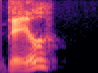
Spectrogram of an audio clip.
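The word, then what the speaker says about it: Bayer: Bear, a drug manufacturer that's been around for years all over the fucking world. And she calls it bear. No, it's bear.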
